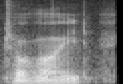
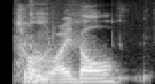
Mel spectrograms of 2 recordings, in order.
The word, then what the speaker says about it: toroidal: Is that how you pronounce it? Toroid? Toroidal.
